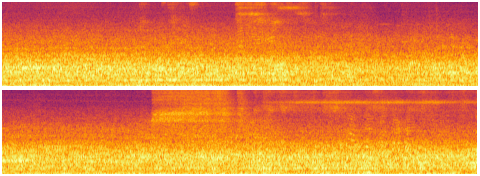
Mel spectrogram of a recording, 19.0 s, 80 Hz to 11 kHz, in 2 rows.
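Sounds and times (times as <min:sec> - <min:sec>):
train rumble: 0:00.0 - 0:19.0
hiss and high squeal: 0:04.7 - 0:06.6, 0:12.5 - 0:19.0.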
